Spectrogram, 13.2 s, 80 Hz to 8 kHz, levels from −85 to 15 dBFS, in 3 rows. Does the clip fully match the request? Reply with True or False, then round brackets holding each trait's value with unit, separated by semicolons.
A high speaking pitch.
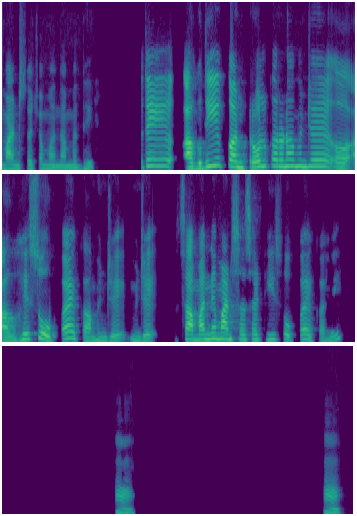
True (230 Hz)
